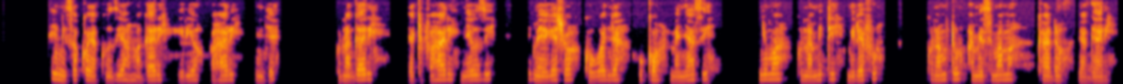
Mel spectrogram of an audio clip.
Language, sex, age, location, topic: Swahili, male, 50+, Nairobi, finance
